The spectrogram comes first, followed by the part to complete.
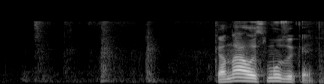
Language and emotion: Russian, positive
